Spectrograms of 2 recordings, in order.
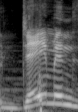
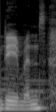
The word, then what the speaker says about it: Daemons: And I was like, oh, it's pronounced Daemons. And I've been spending the whole video saying Demons.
